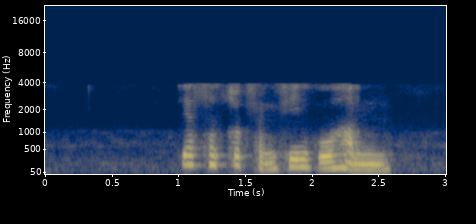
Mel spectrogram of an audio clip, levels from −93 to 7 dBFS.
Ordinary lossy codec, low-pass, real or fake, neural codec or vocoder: AAC, 16 kbps; 7.2 kHz; fake; codec, 24 kHz, 1.2 kbps, DualCodec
